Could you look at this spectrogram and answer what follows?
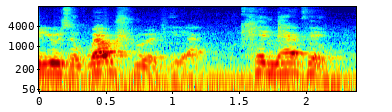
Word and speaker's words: cynefin: I'm going to use a Welsh word here, cynefin. It's spelled C-Y-N-E-F-I-N.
